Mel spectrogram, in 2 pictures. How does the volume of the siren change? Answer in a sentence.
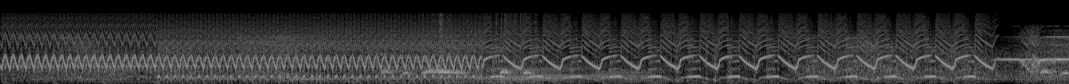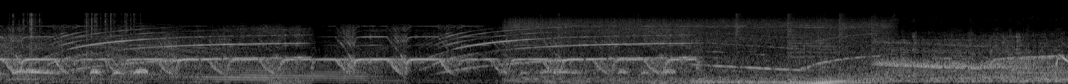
The loudness of the siren stays about the same.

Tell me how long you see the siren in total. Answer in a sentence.
The siren can be heard for 21 seconds in total.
